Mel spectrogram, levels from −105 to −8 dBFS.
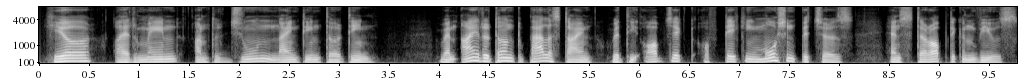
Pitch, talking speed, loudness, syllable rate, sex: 125 Hz, 135 wpm, -21 LUFS, 5.2 syllables/s, male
